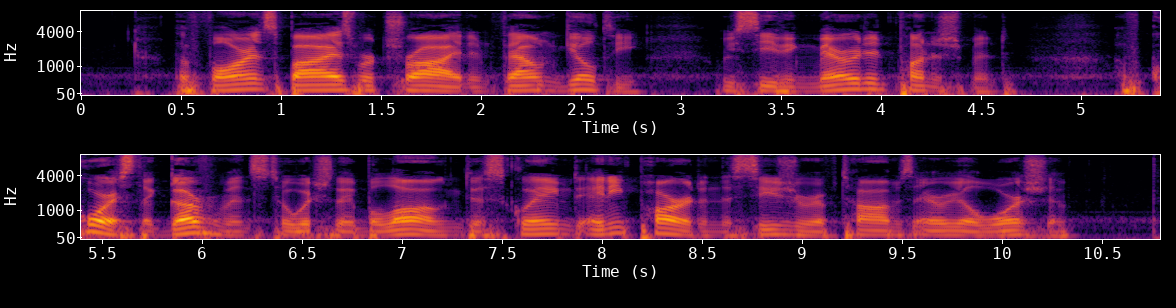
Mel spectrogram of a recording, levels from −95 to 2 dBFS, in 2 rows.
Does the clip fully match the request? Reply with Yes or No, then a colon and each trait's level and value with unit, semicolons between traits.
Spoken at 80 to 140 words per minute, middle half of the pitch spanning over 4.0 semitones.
No: average, 160 wpm; average, 4.5 semitones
